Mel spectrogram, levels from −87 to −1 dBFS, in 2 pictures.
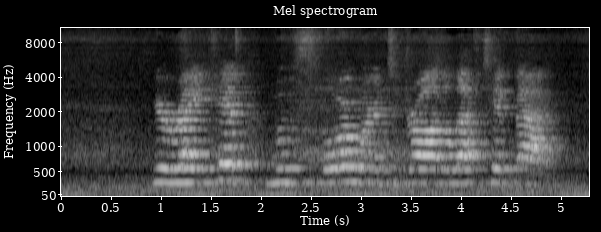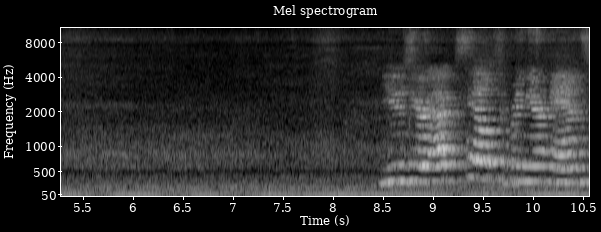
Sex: female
